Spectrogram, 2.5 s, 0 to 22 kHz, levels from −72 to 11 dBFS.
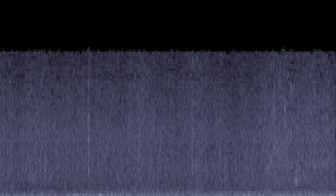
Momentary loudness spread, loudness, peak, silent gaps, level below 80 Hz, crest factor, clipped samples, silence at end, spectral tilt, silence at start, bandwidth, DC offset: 2 LU; -30 LUFS; -16 dBFS; none; -50 dBFS; 16 dB; under 0.1%; 0 s; -2 dB/octave; 0 s; 16.5 kHz; under 0.1%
